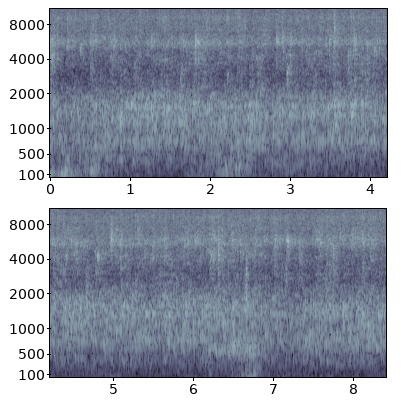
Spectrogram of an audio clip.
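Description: Heavy rain falling steadily, with a few brief low thumps, the loudest right at the start.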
